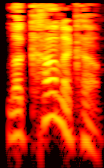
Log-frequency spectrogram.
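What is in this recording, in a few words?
"laconicum", British English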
